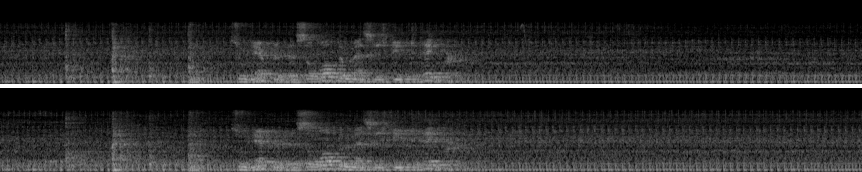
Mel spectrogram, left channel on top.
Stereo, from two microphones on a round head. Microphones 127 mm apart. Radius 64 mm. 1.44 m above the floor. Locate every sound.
0.7 s running footsteps: 45° left (ahead or behind), 2.5 m; by 2.1 s 60° left (ahead or behind), 3 m
2.3 s a man speaking: 80° left, 3.5 m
